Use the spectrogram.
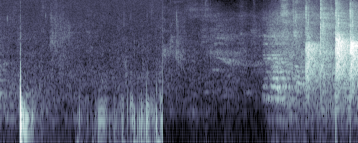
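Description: Low, uneven thumps fade into a short lull, then a crowd's clapping swells up, growing louder and denser toward the end.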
